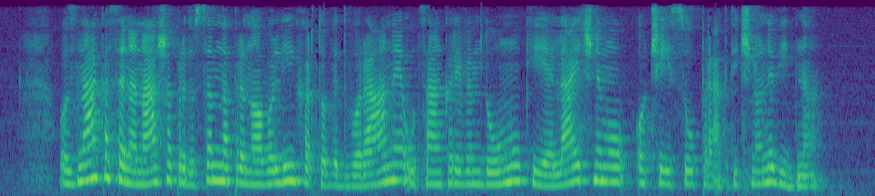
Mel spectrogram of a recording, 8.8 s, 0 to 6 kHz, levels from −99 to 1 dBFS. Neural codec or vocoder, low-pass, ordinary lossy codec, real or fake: none; 5.4 kHz; AAC, 32 kbps; real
